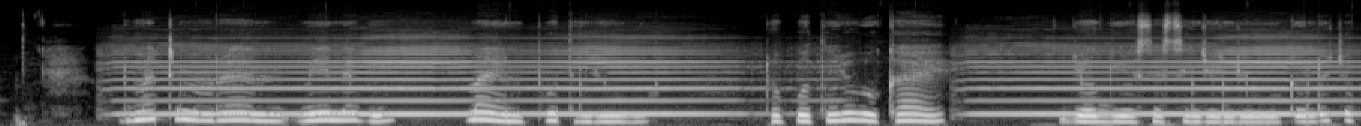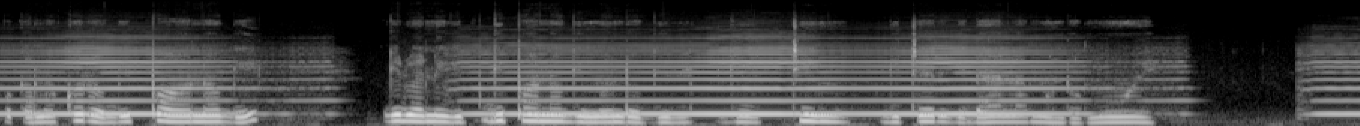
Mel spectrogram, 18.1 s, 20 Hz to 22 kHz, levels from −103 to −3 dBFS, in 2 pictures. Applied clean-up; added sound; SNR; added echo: none; Bowed string instrument; 4 dB; none.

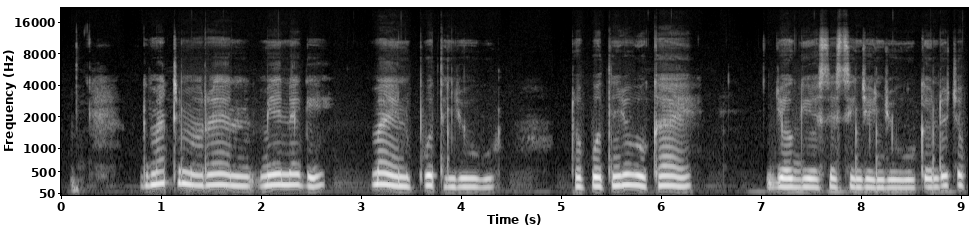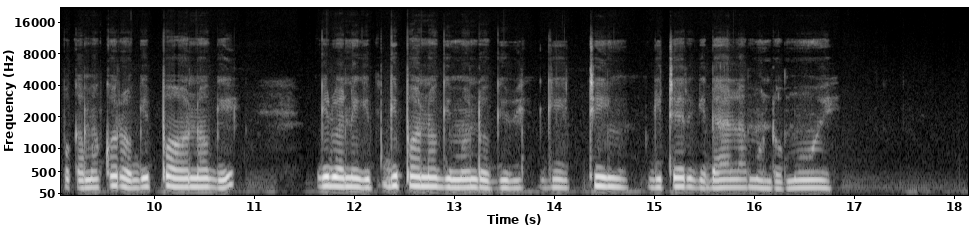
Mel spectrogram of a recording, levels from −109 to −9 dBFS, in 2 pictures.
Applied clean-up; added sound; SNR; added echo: none; none; none; none.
